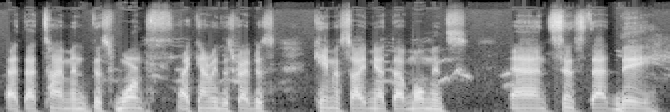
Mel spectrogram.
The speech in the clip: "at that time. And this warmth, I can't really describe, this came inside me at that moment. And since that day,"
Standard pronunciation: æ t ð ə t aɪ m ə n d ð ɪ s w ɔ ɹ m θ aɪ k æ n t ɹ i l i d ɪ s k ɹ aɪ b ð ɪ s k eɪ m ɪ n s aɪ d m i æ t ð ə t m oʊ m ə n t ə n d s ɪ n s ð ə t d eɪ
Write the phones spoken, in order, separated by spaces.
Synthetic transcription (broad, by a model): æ t ð ə t aɪ m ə n ð ɪ s w ɔ ɹ m θ aɪ k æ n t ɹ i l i d ɪ s k ɹ aɪ b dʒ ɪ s k eɪ m ɪ n s aɪ d m i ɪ t ð ə t m oʊ m ə n t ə n s ɪ n s ð ə t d eɪ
